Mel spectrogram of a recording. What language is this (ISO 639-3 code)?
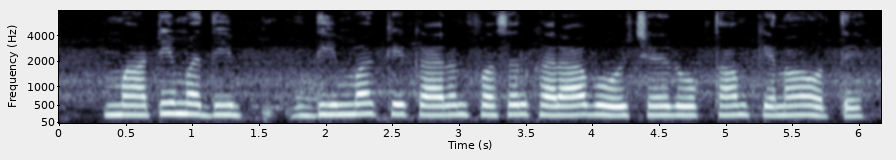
mai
